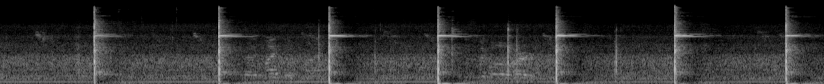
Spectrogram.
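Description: A sledgehammer strikes a round top tool held with tongs on a hot steel swage block, sinking a depression into the block. There are seven even blows, about one a second, each with a short high metallic ring.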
